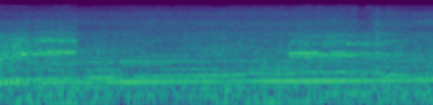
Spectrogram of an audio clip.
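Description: Toy diecast cars, a Toyota Supra and a Honda Jazz, race on a track with rolling wheel hum and two short bursts of high squealing, steady and close, no talking.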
